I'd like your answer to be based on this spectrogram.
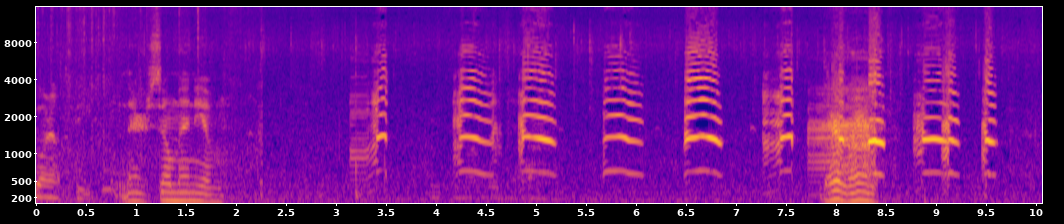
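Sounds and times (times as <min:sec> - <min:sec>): geese honking: 0:03.1 - 0:03.6, 0:04.2 - 0:09.7.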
